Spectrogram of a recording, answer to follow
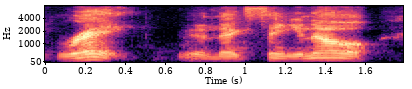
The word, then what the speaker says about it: Ray: cup I usually say Ray is Ray like the sunshine and so it kind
